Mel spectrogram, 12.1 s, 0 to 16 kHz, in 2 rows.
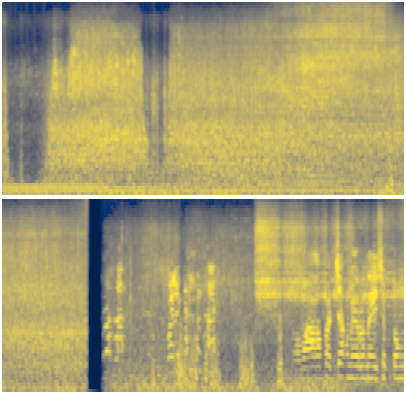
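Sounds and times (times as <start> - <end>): vehicle engine humming: 0.0 - 7.3
wind rushing over microphone: 0.0 - 11.8.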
